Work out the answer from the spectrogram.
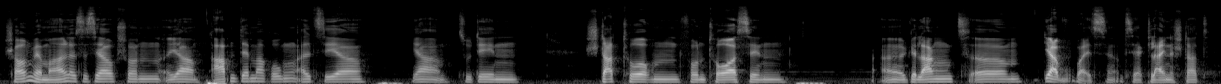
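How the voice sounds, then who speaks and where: A man narrating a tabletop role-playing game as game master, in a hesitant, pausing manner. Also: mid-range voice, level tone, fairly bright tone, smooth, no room sound. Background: background music.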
